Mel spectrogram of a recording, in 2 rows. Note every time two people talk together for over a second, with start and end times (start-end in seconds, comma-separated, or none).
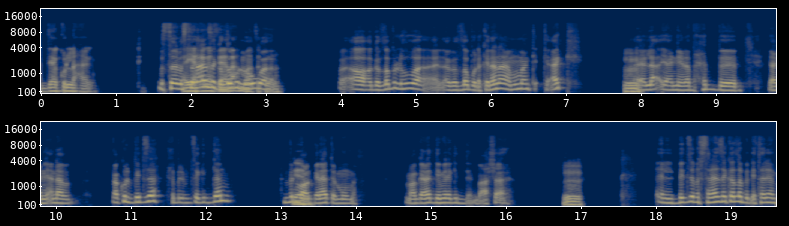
1.9-3.1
